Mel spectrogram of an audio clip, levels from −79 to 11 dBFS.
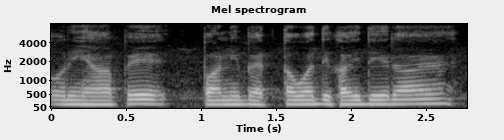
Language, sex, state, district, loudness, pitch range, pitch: Hindi, male, Uttar Pradesh, Saharanpur, -15 LUFS, 145-160 Hz, 150 Hz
